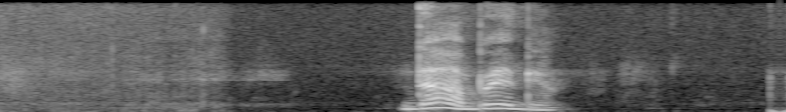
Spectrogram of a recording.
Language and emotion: Russian, positive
